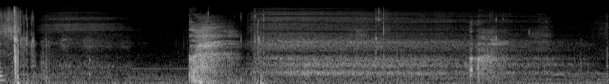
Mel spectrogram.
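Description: A person breathing close to a clip-on microphone: one long breath starts sharply about two seconds in and fades over about three seconds.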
